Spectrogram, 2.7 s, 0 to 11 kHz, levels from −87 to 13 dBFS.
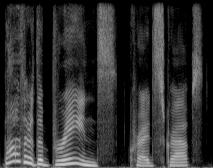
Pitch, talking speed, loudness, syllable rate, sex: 255 Hz, 115 wpm, -17 LUFS, 3.5 syllables/s, female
